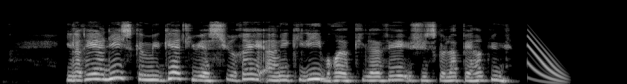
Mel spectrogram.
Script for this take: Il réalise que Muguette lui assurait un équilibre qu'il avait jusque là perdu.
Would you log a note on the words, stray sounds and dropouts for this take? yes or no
yes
